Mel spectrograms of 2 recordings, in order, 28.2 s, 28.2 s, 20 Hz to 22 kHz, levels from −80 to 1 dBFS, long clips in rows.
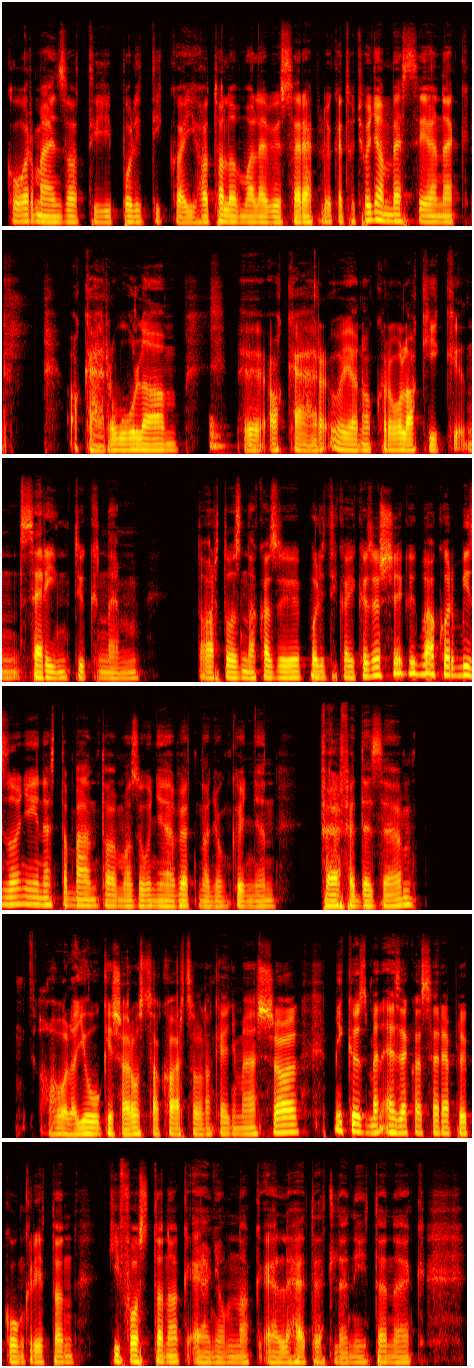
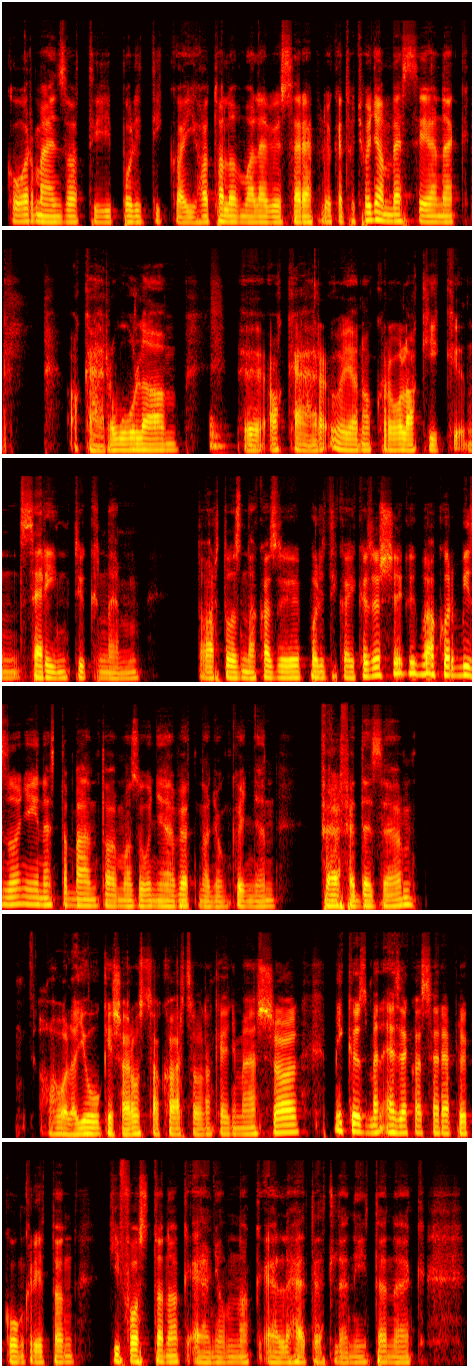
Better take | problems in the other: first | garbled, watery; slightly; nothing above 16 kHz

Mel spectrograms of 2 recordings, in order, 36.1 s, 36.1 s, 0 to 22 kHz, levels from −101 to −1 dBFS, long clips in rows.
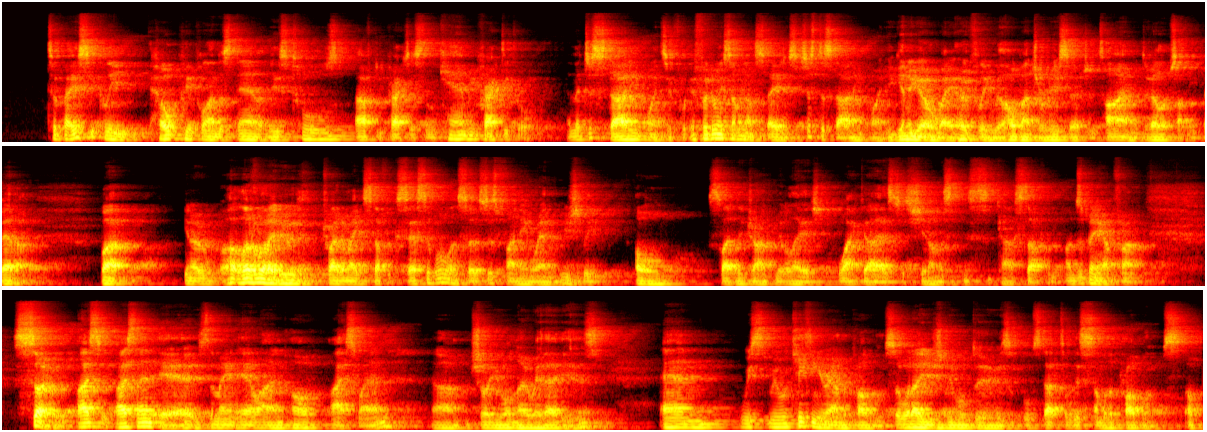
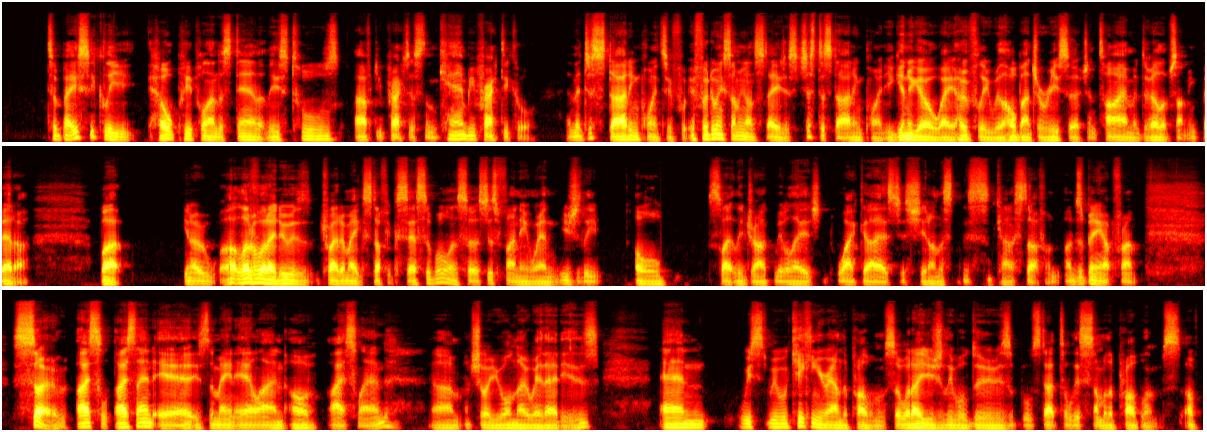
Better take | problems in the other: second | room echo; noticeable; dies away in 0.9 s // off-mic speech; somewhat distant

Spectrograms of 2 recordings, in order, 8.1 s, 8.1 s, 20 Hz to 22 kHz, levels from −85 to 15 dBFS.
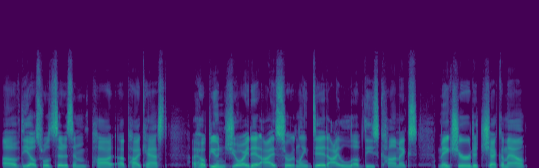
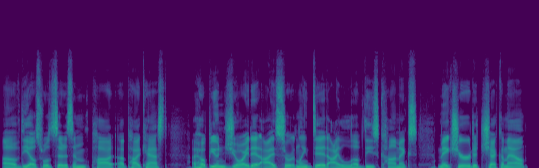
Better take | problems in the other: second | thin; somewhat; fading below 300 Hz

